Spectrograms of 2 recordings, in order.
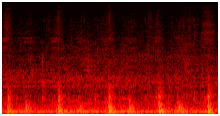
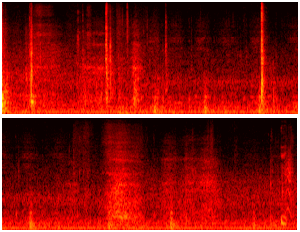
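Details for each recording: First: Lada Kalina steering rack knock: dull low thuds about twice a second as the parked car's wheel is rocked around the straight-ahead position. Knocks also occur driving slowly over rough dirt roads; not the steering shaft coupling, clamps or electric power steering. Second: Steering wheel rocked after tightening a worn steering rack (knocks on rough dirt roads, play at centre); only faint soft clicks and cabin hum, no knock or play at the wheel.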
